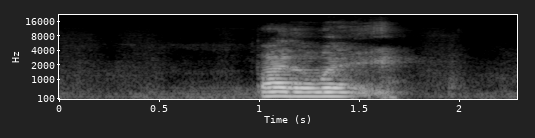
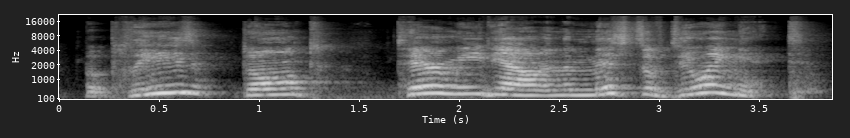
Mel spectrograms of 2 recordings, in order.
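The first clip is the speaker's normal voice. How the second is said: raised, louder pleading voice; angry plea; 6 semitones higher, 5 dB louder than usual. Real, not acted. To Corey, begging not to be torn down, raised angry plea. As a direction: beg him hard, voice climbing.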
